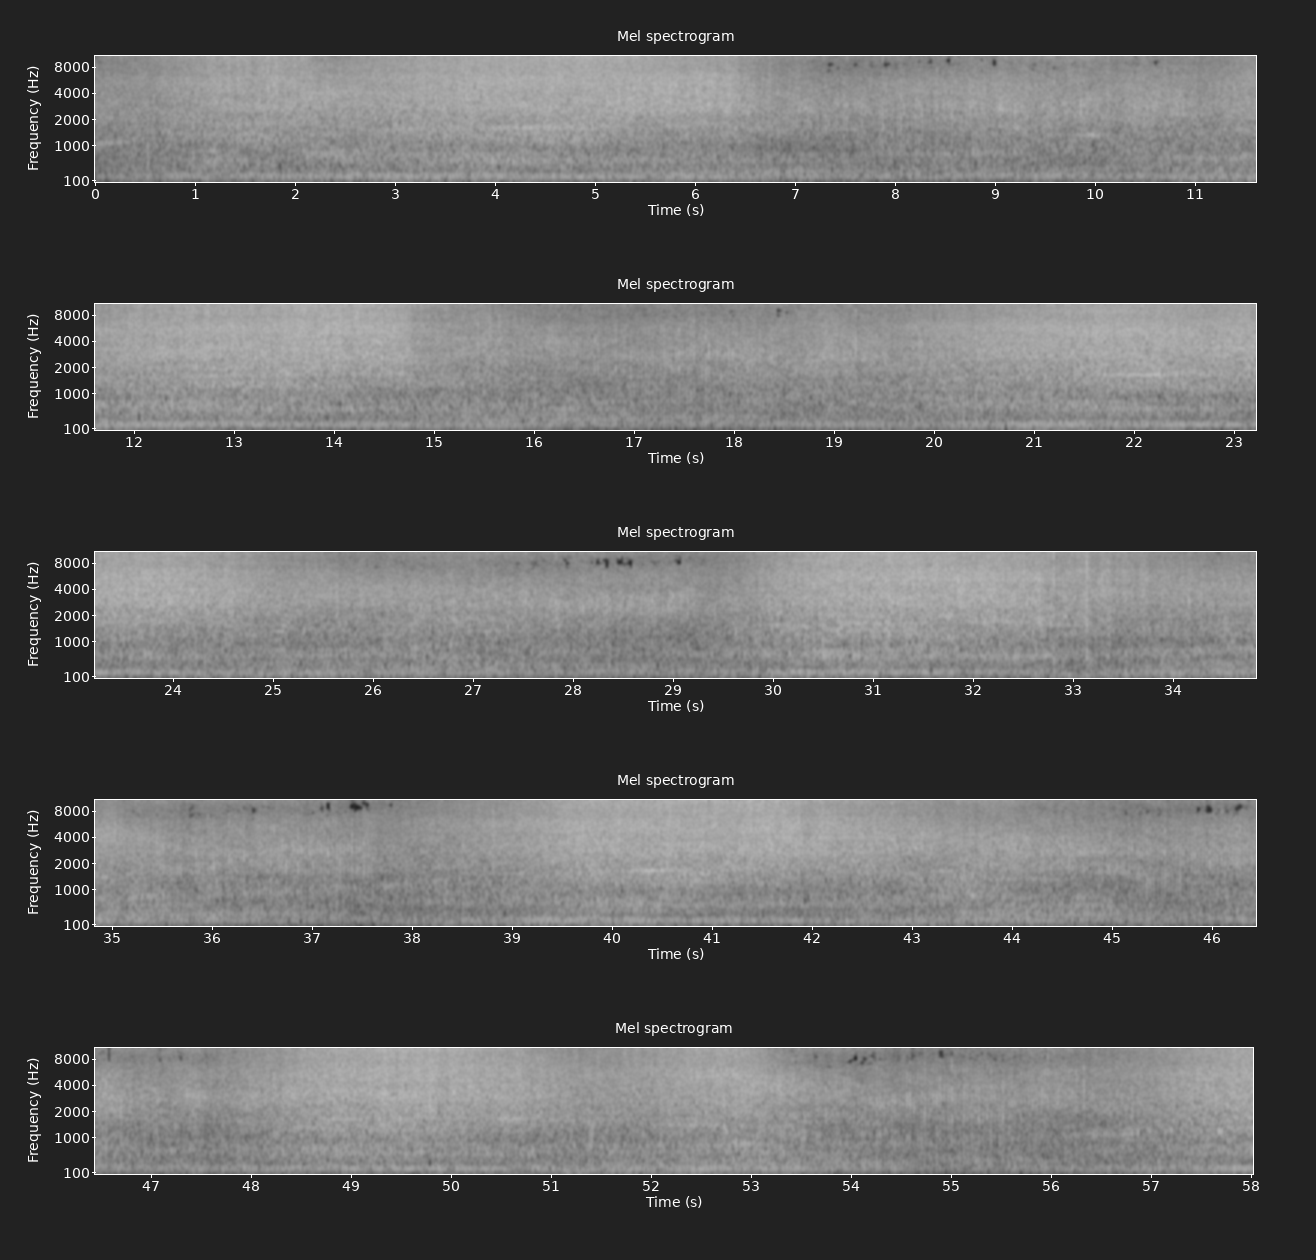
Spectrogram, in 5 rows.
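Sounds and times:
go-kart engines racing: 0.0 - 58.0.

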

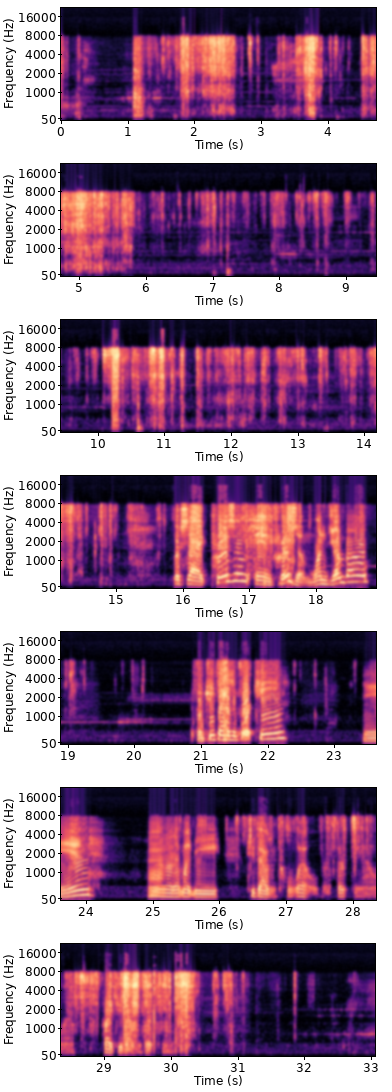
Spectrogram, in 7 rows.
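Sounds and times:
cards rustling and clicking: 1.3 - 5.9, 6.8 - 17.9, 26.2 - 31.2
foil wrapper tearing and crinkling: 1.4 - 17.8, 26.2 - 31.1.

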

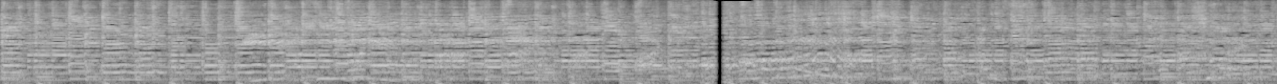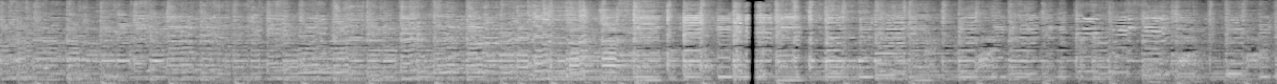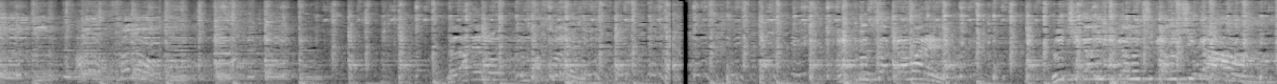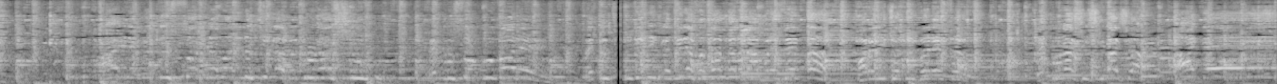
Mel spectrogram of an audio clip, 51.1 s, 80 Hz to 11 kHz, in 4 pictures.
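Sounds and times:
clarinet playing fast melody: 0.0 - 29.0, 36.1 - 51.0
acoustic guitar: 0.0 - 51.0
bass drum dance beat: 0.0 - 51.0.

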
